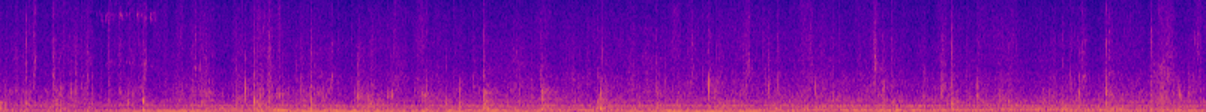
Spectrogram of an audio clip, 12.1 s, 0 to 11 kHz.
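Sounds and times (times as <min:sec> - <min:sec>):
low electrical hum: 0:00.0 - 0:12.0
footsteps on hard floor: 0:00.1 - 0:12.0.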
